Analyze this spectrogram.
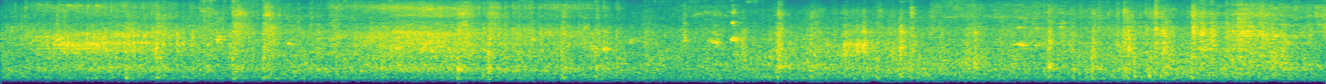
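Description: A freight train rumbles past steadily, its wheels clicking and clattering on the rails.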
